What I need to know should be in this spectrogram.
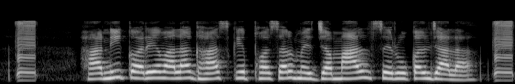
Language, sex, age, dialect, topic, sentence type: Bhojpuri, female, <18, Southern / Standard, agriculture, statement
